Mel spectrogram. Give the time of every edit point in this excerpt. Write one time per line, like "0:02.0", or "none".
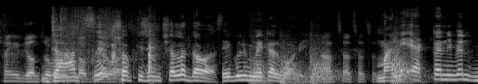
0:02.2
